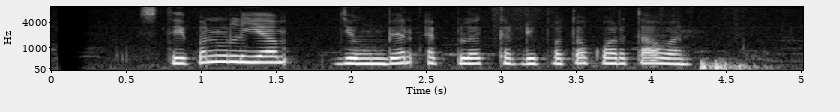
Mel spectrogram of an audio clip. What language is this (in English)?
Sundanese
